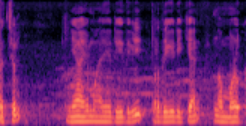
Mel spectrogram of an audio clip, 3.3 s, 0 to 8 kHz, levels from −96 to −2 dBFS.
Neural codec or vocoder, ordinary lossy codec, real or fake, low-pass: none; none; real; none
